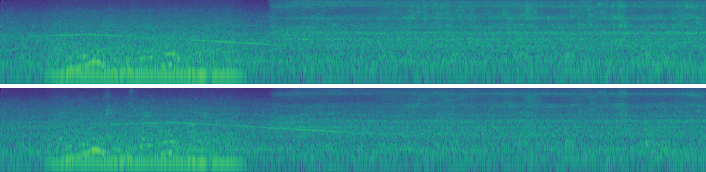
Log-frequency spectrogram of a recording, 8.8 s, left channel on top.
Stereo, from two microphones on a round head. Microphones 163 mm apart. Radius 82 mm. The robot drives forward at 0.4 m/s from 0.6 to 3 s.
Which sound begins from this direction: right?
A man speaking, at 0.8 s.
